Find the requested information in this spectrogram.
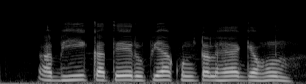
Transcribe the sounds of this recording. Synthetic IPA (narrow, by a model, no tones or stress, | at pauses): əbʱikət̪eɾʊpjakʊɳʈəlɦɛɡɛɦʊm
